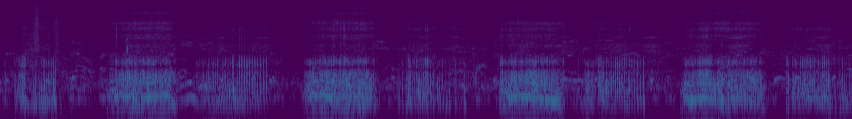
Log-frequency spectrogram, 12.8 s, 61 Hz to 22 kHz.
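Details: Rhythmic rattling snores with quieter gaps, about 22 breaths a minute, from a sleeping 1-year-old baby on Christmas night; snoring.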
